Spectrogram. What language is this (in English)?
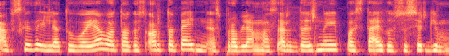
Lithuanian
